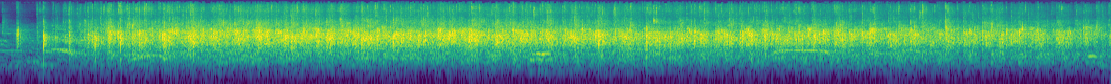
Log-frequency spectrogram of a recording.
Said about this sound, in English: Church, I want you to clap and shout. I'm telling your story.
